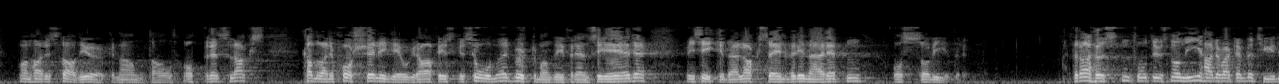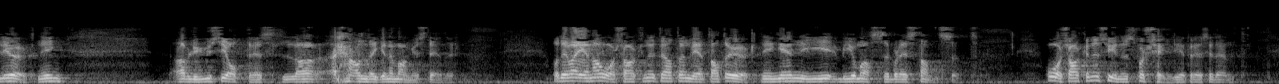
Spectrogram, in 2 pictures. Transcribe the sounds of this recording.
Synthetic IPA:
mɑnɦɑɾɛt̪st̪ɑːd̪ɪøːkənəɑnt̪ʰɑlɔt̪ːəɾɛt̪slɑks | kʰɑnd̪ɛʋæːɾəfɔʂɛlɪɡɛʊɡɾɑːfɪskəsuːnəɾbʉɖːəmɑnd̪ɪfəɾɛnsɪeːɾəʋɪsɪkːəd̪ɛæɭɑksɛlʋəɾɪnæːɾheːt̪n̩ | ɔsɔʋiːd̪əɾə | fɾɑɦœst̪n̩t̪ʰuːt̪ʰʉːsən̩ɔniːɦɑɖɛʋæʈːɛnbət̪ʰyːd̪əlɪøːknɪŋ | ɑʋlʉːsɪɔpːɾɛs | ɑnlɛɡːənəmɑŋːəst̪eːd̪əɾ | ɔd̪ɛʋɑɾɛnɑʋoːʂɑːkənət̪ʰɪlɑt̪̚d̪ɛnʋeːt̪ʰɑt̪ːəøːknɪŋənɪbɪʊmɑsːəblɛst̪ɑnsət̪ | oːʂɑːkənəsyːnəsfɔʂɛlːɪəpʰɾɛsɪd̪ɛnt̪

